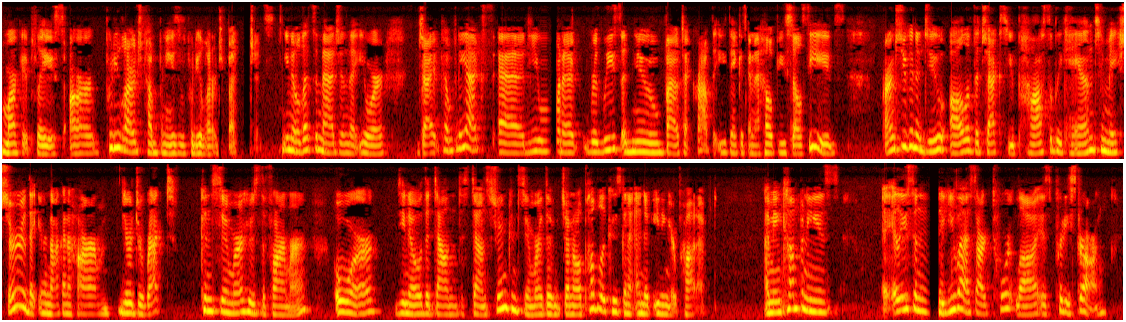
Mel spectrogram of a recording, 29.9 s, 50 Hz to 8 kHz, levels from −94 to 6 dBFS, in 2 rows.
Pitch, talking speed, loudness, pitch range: 185 Hz, 195 wpm, -26 LUFS, 165-220 Hz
